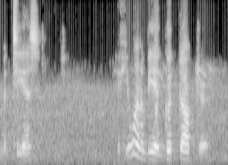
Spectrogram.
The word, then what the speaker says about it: Matthias: hip, he said, "Matthias," this is how I pronounce my name, "Matthias, if you want to be a good doctor, you have to be a good researcher."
